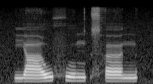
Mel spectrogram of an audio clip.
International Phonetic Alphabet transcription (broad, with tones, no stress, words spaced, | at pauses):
jaː˨˥wfuː˧ŋt͡sʰɐ˧n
